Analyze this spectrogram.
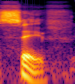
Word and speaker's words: Seaf: And Safe. Yes. But it's spelled S-E-A-F, right? Yeah, Safe in Arabic stands for sword. So it's not, swords? Yeah, it's not safety.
